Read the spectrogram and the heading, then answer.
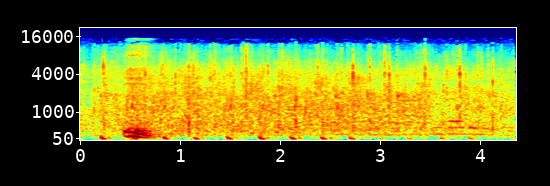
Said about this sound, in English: And the way we're going to do this is, if you're in agreement to this, let's give her applause for a membership.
